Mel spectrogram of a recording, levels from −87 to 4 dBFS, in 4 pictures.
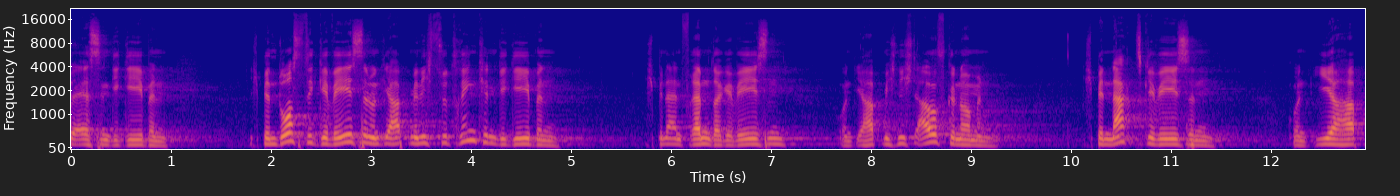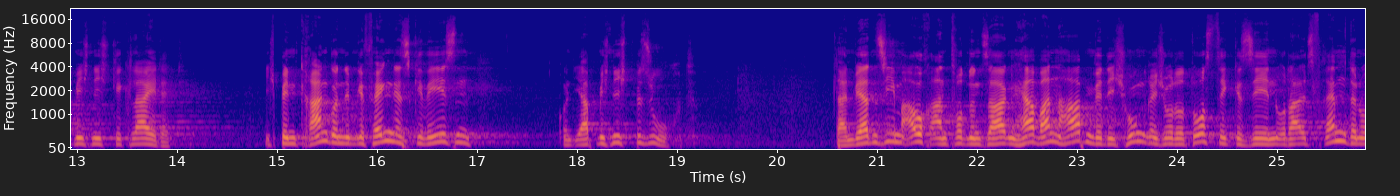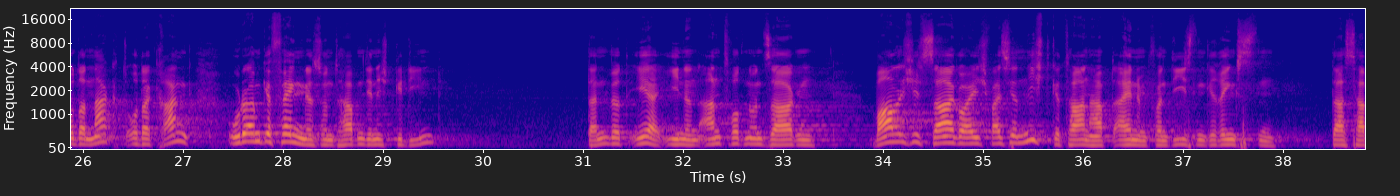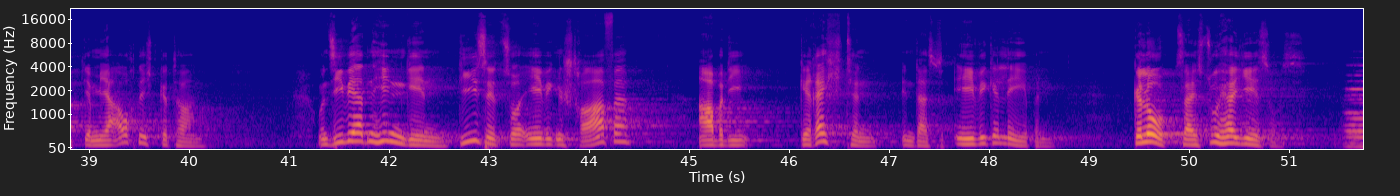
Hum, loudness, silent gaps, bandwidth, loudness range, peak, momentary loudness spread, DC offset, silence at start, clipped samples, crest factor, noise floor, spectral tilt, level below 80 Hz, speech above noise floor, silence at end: none; -31 LUFS; none; 19.5 kHz; 7 LU; -10 dBFS; 14 LU; under 0.1%; 0 s; under 0.1%; 22 dB; -70 dBFS; -5.5 dB/octave; -72 dBFS; 39 dB; 0 s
